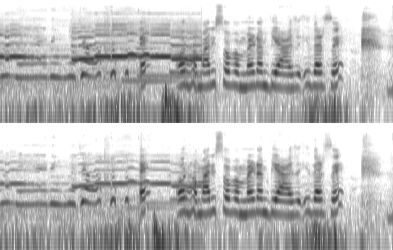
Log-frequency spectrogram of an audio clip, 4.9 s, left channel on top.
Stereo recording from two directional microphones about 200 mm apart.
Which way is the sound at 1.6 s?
30° left (ahead or behind).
